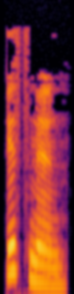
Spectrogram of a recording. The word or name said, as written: ithnan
